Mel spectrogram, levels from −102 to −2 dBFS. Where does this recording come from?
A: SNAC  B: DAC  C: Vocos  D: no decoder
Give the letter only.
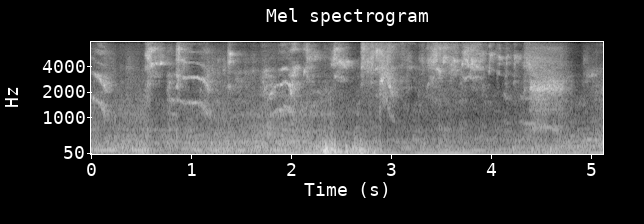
B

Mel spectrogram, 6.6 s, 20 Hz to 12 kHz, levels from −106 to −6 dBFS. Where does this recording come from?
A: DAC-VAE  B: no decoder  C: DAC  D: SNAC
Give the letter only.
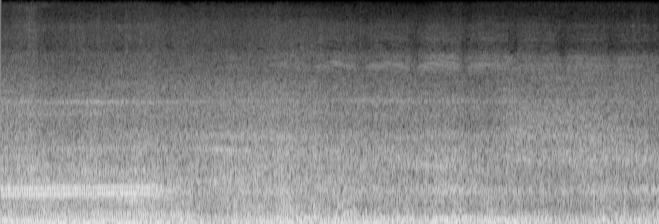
B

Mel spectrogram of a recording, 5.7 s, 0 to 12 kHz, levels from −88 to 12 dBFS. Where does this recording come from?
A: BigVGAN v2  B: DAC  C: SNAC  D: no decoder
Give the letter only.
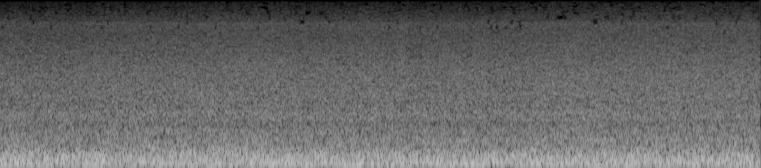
D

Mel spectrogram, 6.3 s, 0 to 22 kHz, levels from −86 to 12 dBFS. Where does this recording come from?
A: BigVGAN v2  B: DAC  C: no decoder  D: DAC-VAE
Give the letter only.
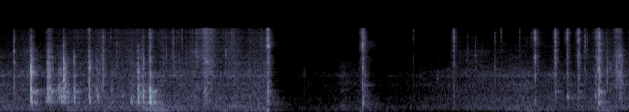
B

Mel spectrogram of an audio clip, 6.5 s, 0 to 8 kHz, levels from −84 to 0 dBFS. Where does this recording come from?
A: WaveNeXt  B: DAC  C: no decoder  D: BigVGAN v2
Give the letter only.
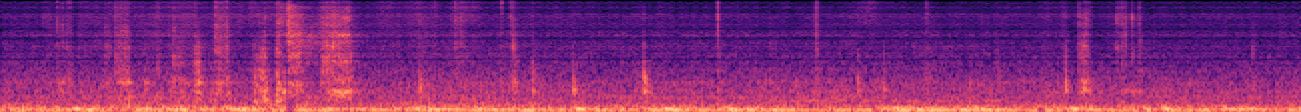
B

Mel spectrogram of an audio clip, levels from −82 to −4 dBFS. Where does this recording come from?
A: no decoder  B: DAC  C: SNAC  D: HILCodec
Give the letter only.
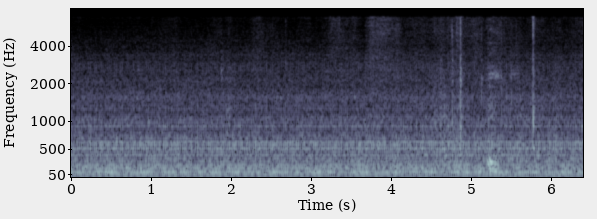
A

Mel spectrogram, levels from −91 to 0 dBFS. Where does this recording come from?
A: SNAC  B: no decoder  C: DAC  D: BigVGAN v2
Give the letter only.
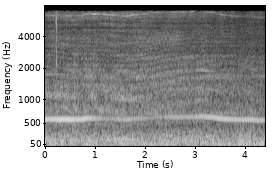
B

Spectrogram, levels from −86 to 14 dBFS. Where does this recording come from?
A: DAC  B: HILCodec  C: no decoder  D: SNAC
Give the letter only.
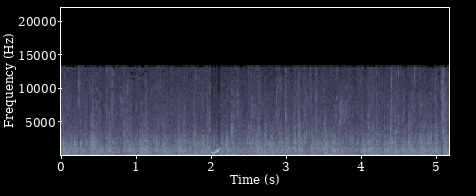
C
